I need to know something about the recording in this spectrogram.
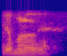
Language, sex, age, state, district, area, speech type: Tamil, male, 45-60, Tamil Nadu, Dharmapuri, urban, conversation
